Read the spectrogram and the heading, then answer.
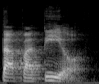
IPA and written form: ta.pa.ˈti.o (Tapatío)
